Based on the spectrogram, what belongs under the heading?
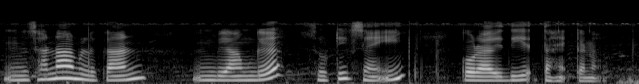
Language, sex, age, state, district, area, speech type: Santali, female, 30-45, West Bengal, Bankura, rural, spontaneous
